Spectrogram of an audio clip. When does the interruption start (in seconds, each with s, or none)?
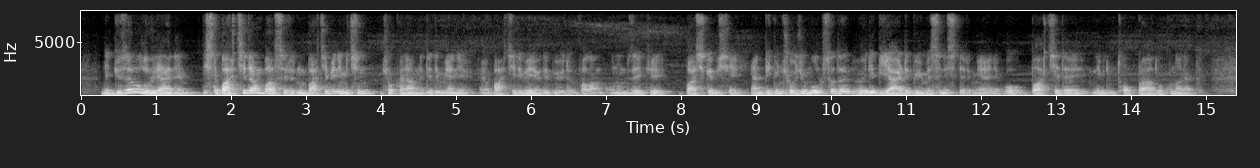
none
